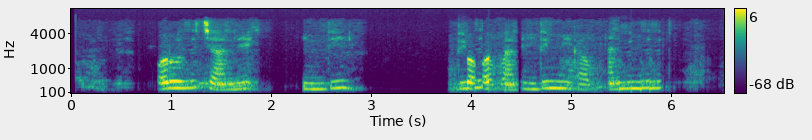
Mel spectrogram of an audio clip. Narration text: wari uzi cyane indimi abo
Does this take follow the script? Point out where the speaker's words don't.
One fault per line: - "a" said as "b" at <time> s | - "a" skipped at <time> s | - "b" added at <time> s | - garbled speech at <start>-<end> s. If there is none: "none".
- garbled speech at 3.8-4.5 s
- garbled speech at 5.4-5.9 s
